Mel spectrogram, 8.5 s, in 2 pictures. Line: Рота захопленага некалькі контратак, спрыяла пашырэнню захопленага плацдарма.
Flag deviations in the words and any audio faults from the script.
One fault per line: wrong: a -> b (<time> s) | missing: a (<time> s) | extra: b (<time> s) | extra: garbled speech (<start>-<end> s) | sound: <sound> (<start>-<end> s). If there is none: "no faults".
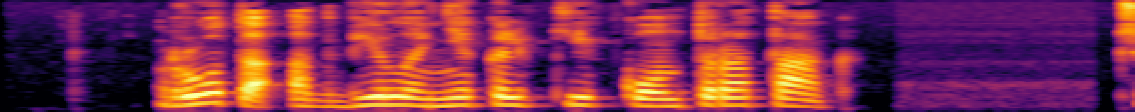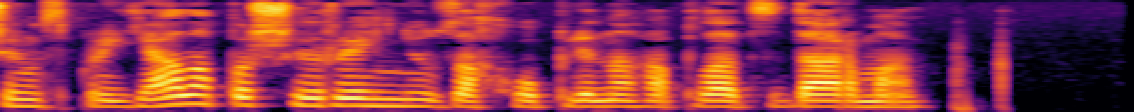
wrong: захопленага -> адбіла (1.2 s)
extra: чым (4.3 s)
